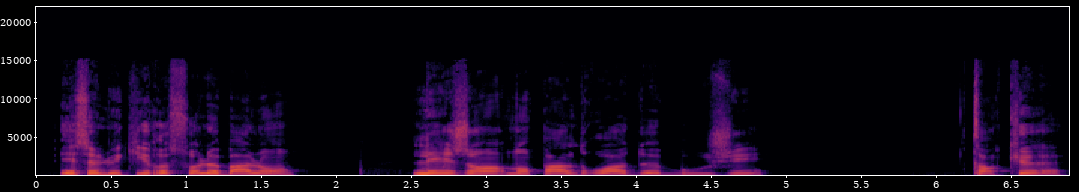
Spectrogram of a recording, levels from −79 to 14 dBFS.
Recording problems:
none

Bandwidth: 15 kHz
